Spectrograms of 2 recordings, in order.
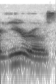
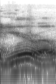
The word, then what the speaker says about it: gyro: rotisserie there you go a euro or euros pronounced correctly is a greek dish so that's how it's pronounced but with that google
